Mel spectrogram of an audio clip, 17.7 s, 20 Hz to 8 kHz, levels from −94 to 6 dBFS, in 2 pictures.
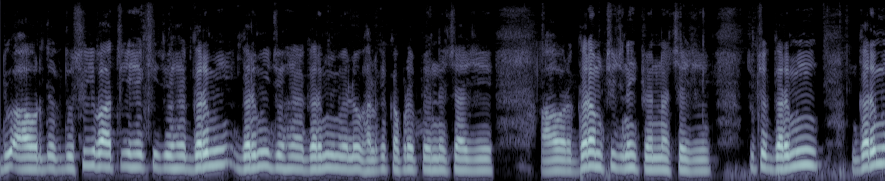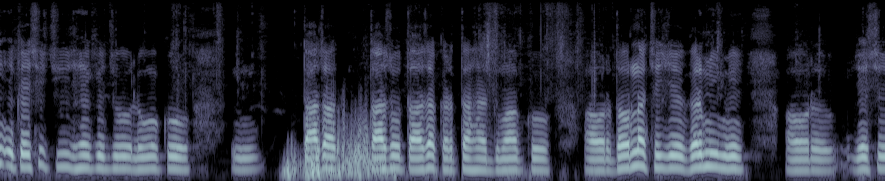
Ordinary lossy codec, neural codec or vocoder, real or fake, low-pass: none; none; real; none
